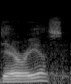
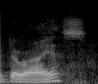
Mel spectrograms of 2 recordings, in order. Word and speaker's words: Darius: That brings us to D, King Darius, a new king now over the Persian Empire, can be pronounced Darius or Darius.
